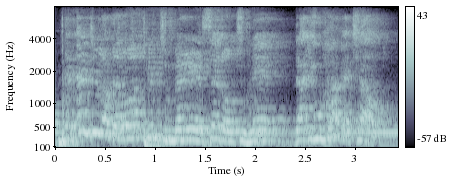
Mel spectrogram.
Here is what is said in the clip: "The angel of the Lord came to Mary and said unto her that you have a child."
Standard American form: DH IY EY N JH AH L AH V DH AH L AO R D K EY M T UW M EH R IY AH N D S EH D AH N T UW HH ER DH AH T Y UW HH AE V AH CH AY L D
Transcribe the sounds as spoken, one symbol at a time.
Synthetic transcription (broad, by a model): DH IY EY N JH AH L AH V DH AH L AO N K EY M T UW M EH R IY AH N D S EH D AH N T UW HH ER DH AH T Y UW HH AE V AH CH AY L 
